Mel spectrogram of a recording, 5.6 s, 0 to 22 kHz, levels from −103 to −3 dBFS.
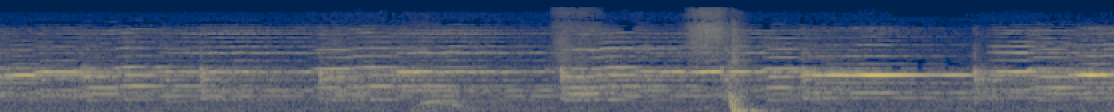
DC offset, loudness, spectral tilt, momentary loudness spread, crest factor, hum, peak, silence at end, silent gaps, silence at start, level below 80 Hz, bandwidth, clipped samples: under 0.1%; -33 LUFS; -1.5 dB/octave; 16 LU; 16 dB; none; -18 dBFS; 0 s; none; 0 s; -60 dBFS; 16 kHz; under 0.1%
